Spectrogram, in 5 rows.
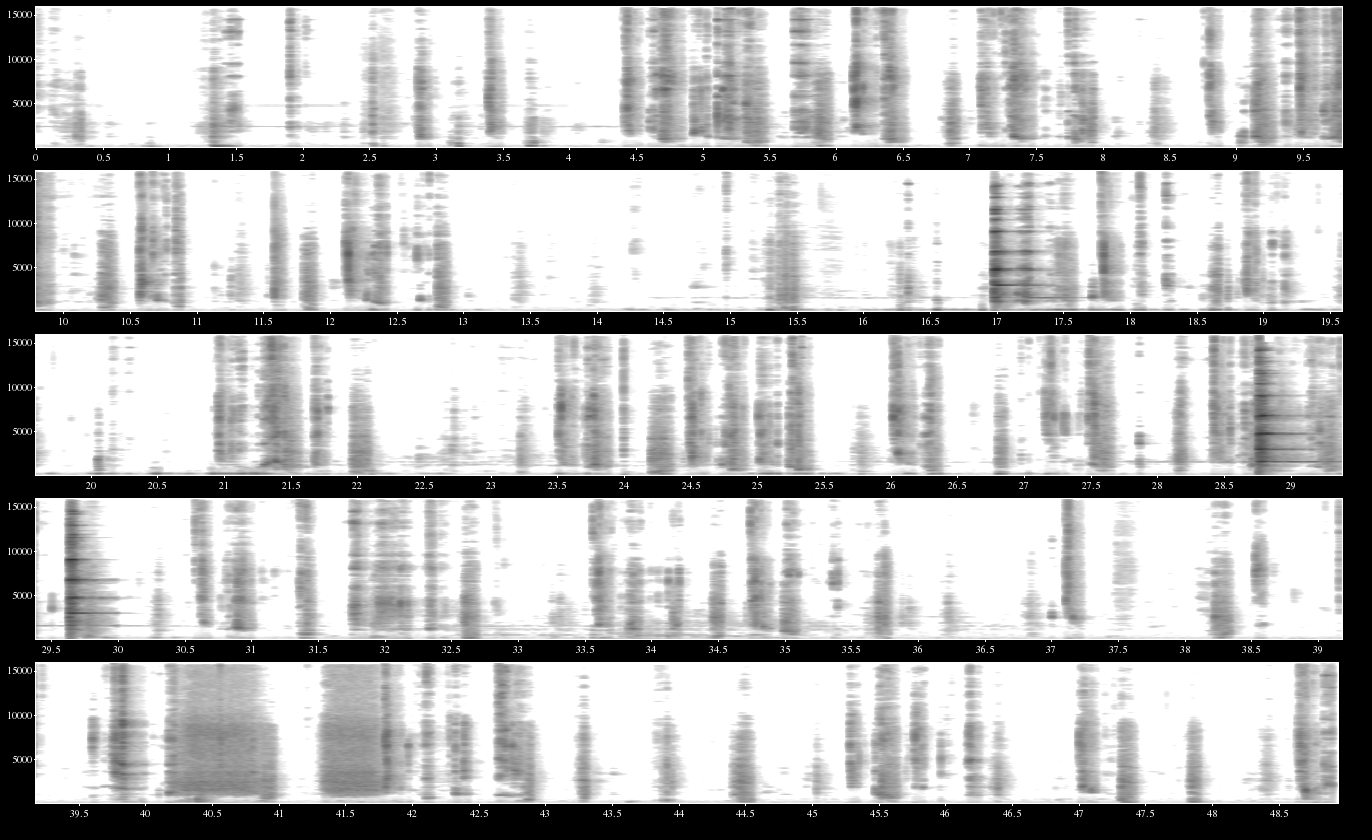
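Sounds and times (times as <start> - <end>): chewing and wet crunching: 0.0 - 0.6, 1.3 - 17.0, 17.6 - 41.2, 41.8 - 48.9
fork clinking on ceramic plate: 17.0 - 17.8, 28.8 - 30.1
short hissing noises: 40.3 - 42.0.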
